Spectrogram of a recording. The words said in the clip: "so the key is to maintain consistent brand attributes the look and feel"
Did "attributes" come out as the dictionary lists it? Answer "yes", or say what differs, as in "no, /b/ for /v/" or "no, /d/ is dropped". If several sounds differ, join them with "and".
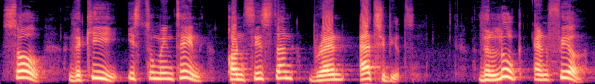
yes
